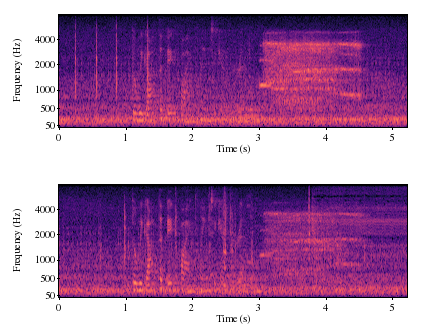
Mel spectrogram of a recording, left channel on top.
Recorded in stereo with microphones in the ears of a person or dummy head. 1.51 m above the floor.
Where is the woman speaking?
5° right (ahead or behind), 0.6 m; by 2.9 s 30° right (ahead or behind), 2 m.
